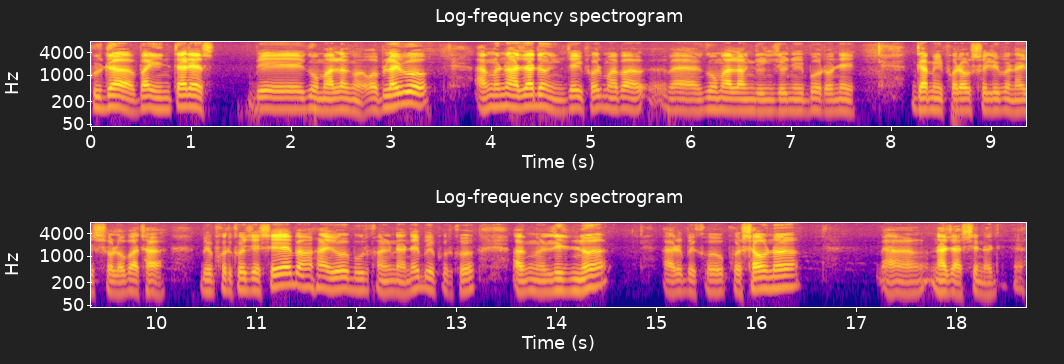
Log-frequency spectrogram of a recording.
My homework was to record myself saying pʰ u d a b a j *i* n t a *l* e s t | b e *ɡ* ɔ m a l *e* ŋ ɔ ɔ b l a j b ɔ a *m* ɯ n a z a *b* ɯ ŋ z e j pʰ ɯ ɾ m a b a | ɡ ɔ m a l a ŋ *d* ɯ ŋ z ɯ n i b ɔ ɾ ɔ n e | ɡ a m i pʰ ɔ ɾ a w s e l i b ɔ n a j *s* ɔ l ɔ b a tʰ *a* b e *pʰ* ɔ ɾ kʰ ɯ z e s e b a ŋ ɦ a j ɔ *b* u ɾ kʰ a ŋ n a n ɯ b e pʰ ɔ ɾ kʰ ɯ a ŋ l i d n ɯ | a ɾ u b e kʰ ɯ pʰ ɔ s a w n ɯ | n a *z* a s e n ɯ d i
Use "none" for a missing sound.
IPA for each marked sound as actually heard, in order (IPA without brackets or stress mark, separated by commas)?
i, ɾ, ɡ, a, ŋ, d, d, s, a, pʰ, b, z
